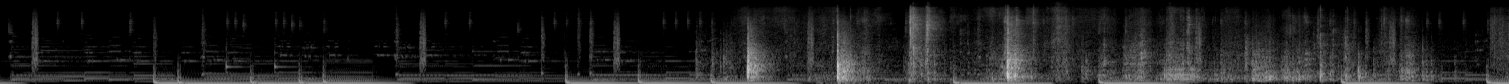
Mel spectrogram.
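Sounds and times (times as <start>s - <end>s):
background music with bass: 1.6s - 4.2s, 5.7s - 7.9s, 13.5s - 15.0s
knocks handling packaging: 7.0s - 15.0s.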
